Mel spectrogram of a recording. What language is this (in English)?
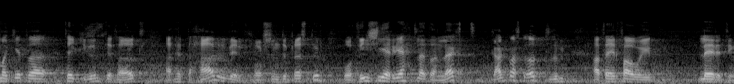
Icelandic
